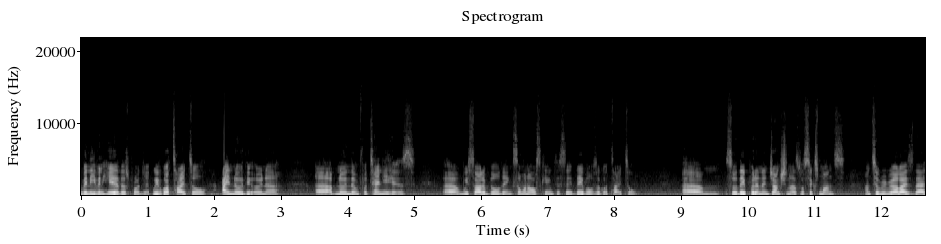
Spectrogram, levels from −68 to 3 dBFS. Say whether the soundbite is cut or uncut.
cut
